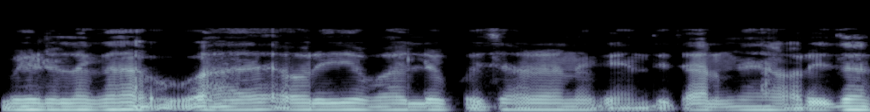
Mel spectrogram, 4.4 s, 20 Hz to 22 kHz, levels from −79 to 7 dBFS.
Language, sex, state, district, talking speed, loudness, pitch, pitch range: Hindi, male, Bihar, Araria, 220 wpm, -16 LUFS, 115 Hz, 115-120 Hz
